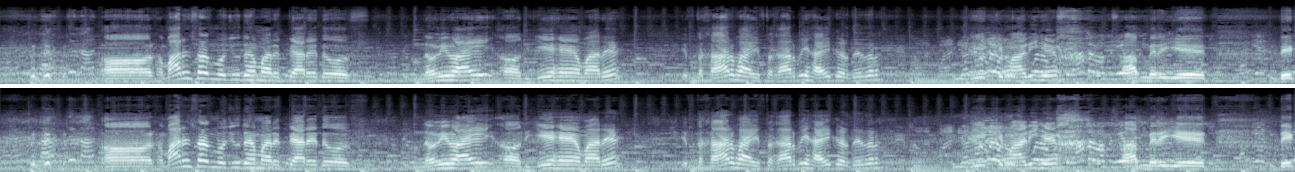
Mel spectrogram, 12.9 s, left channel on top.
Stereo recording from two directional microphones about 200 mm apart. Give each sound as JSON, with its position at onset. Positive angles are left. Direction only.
{"t": 1.0, "sound": "a man's voice", "side_deg": 10}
